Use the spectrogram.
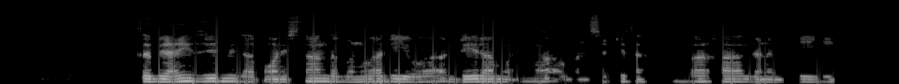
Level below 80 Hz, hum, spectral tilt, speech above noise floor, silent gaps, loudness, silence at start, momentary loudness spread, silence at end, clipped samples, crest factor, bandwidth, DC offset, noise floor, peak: -56 dBFS; none; -7.5 dB/octave; 46 dB; none; -31 LUFS; 1.4 s; 14 LU; 0.65 s; under 0.1%; 20 dB; 11 kHz; under 0.1%; -77 dBFS; -12 dBFS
